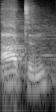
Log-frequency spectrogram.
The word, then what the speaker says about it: Aten: page 23 character overview Athen pronounced aten was an ancient Egyptian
